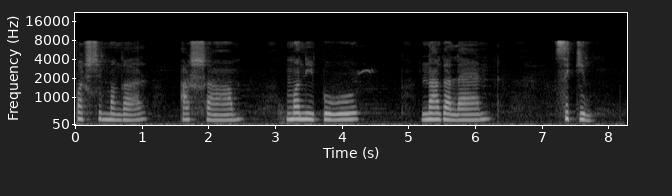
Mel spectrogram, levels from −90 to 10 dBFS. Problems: constant background noise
